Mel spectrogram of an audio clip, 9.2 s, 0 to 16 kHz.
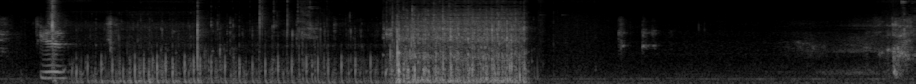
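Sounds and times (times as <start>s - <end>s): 
bong water bubbling during a bong hit: 0.6s - 5.4s.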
